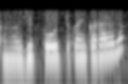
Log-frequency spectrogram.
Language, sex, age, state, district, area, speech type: Gujarati, female, 18-30, Gujarat, Rajkot, urban, conversation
